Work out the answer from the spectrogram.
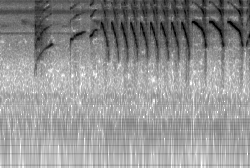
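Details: Champion canary singing as a song tutor, a rolling fighter-style song: a few sweeping whistles, then a fast series of high downslurred notes repeated about three times a second, growing louder.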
